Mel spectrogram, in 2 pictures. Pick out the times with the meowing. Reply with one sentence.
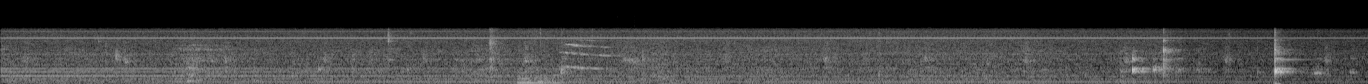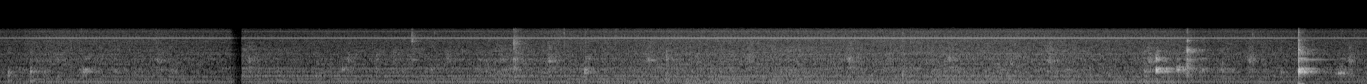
The meowing can be heard from 5.2 to 6.8 s.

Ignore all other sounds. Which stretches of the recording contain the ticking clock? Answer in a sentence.
The ticking clock can be heard from 0.0 to 27.3 s.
